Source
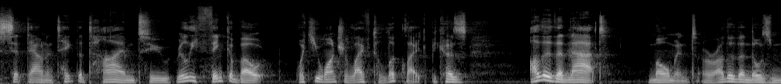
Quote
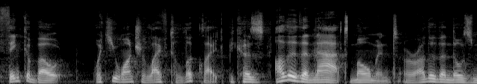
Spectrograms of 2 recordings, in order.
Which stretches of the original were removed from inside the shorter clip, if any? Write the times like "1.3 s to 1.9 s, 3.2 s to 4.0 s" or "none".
4.7 s to 5.2 s, 6.0 s to 6.5 s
